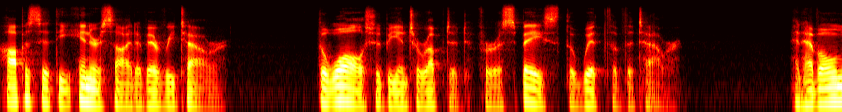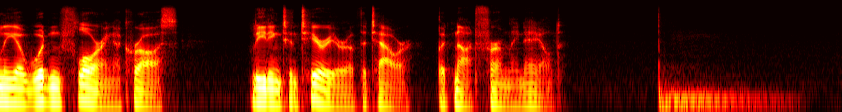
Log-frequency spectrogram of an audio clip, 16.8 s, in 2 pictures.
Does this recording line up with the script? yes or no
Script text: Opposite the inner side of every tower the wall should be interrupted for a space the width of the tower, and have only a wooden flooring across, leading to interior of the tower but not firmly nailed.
yes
